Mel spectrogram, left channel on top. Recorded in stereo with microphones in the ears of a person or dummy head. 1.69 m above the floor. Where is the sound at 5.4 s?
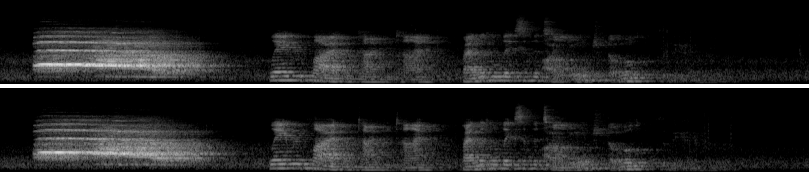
Centre (ahead or behind), 0.7 m.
